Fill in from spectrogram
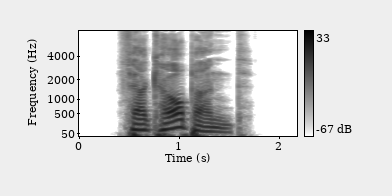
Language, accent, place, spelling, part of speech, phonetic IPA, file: German, Germany, Berlin, verkörpernd, verb, [fɛɐ̯ˈkœʁpɐnt], De-verkörpernd.ogg
- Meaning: present participle of verkörpern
